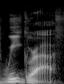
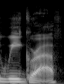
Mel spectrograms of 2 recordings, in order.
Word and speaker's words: Weag: can blow the whistle your last name is WRA yes I pronunciated that right correct yep that was that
